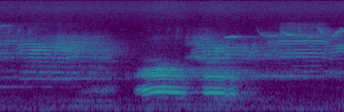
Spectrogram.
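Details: A goat on a goat farm lets out a strong, wavering two-part bleat after a second and a half, over softer bleating from other goats in the pen.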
